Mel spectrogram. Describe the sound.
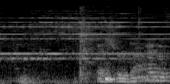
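A telephone rings with a steady, high electronic tone that holds through the whole moment while people talk over it.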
